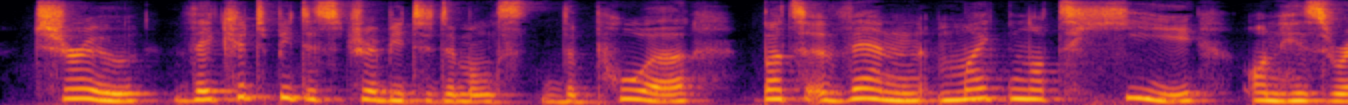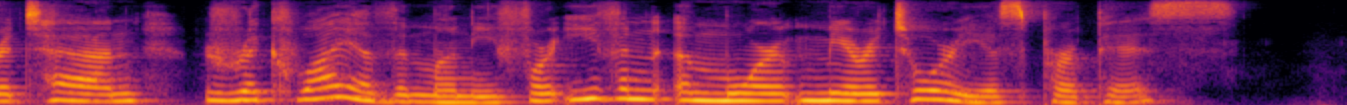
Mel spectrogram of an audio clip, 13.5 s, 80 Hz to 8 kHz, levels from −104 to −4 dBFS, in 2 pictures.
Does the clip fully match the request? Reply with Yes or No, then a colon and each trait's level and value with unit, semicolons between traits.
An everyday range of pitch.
Yes: average, 4.2 semitones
